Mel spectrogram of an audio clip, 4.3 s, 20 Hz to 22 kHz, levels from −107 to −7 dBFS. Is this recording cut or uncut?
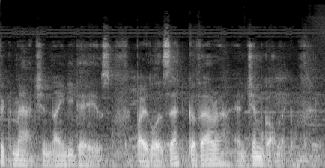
cut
